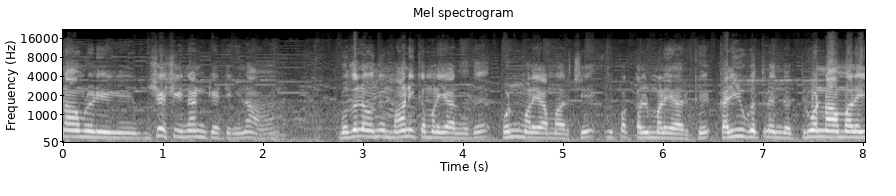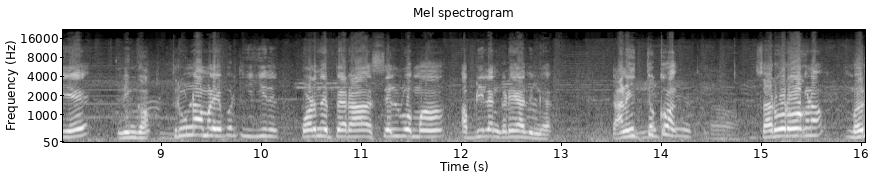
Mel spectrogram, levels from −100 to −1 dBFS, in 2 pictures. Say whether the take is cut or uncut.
cut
